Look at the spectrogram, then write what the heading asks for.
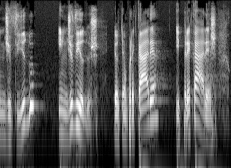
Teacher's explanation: a sílaba tônica está na penúltima sílaba, portanto é uma paroxítona, e é uma paroxítona terminada em ditongo.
